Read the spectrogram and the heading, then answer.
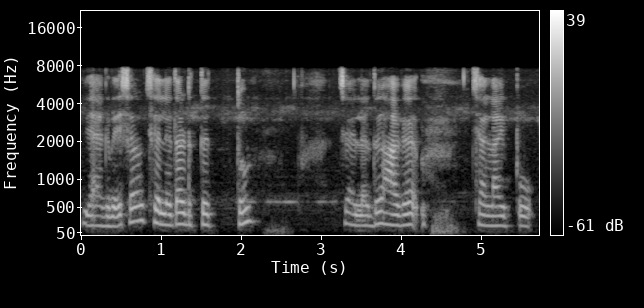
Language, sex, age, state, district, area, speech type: Malayalam, female, 30-45, Kerala, Kozhikode, rural, spontaneous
